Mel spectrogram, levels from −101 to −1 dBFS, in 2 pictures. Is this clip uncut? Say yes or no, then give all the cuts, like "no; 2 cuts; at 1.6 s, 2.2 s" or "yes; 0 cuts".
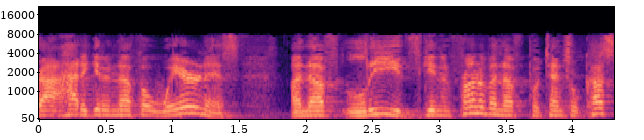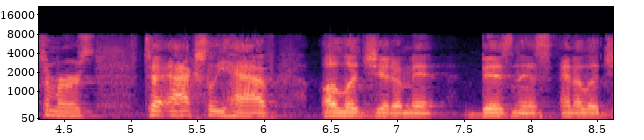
yes; 0 cuts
